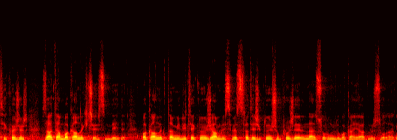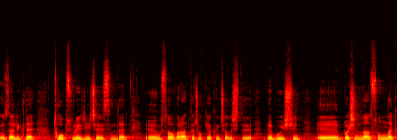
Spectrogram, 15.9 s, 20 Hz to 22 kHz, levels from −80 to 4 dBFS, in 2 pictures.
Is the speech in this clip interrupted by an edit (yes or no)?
no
